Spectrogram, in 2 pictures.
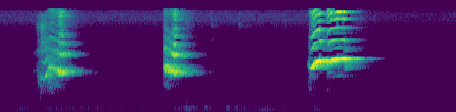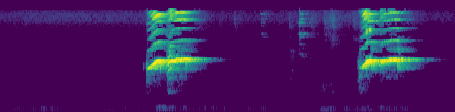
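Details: Two pet cockatiels left alone indoors call out wanting their owner's attention: five loud, rasping, whistled screeches about two seconds apart, the later ones higher and flatter, each roughly half a second long, in an otherwise quiet room.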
